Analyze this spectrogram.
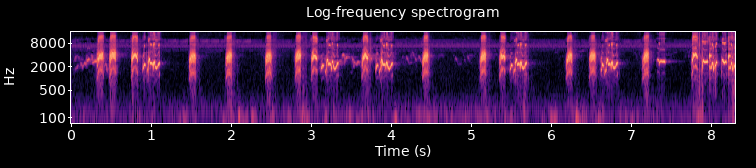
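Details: Sooty-headed bulbul in full song, alternating crisp clipped notes with brief liquid warbled phrases, repeated roughly every half second to second.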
